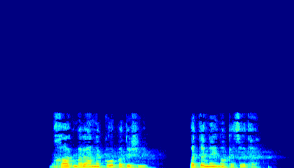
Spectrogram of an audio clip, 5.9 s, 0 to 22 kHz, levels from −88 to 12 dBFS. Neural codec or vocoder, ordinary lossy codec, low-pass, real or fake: codec, 16 kHz, 8 kbps, FreqCodec, smaller model; MP3, 32 kbps; 7.2 kHz; fake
